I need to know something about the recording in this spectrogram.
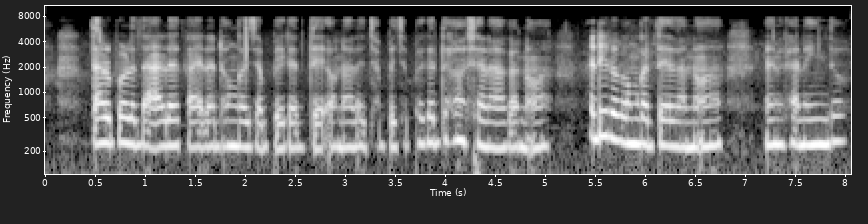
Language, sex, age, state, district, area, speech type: Santali, female, 18-30, West Bengal, Jhargram, rural, spontaneous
